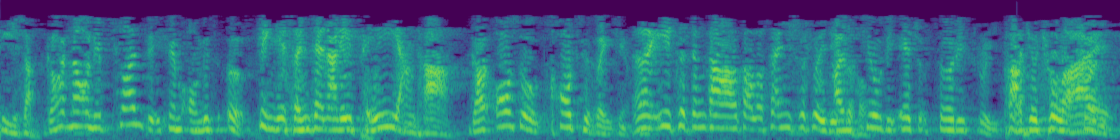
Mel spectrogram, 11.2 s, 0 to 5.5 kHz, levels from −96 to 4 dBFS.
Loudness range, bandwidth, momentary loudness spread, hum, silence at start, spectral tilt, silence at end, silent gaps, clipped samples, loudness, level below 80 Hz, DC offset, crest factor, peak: 2 LU; 4.2 kHz; 8 LU; none; 0 s; -10.5 dB/octave; 0 s; none; under 0.1%; -17 LUFS; -48 dBFS; under 0.1%; 16 dB; 0 dBFS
